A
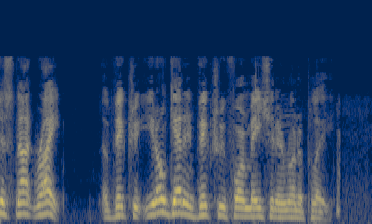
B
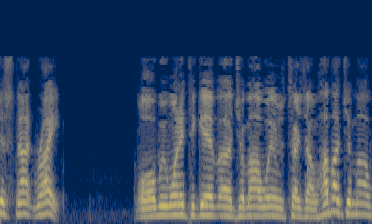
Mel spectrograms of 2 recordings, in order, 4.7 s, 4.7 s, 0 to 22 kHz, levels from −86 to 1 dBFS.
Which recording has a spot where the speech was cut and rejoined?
A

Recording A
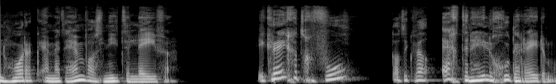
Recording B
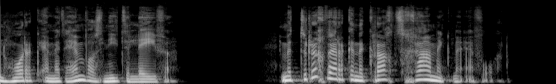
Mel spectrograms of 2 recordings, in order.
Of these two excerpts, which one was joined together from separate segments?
A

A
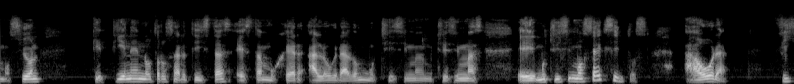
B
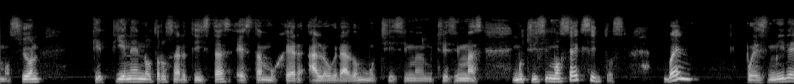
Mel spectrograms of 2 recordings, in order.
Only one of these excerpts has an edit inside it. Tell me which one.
B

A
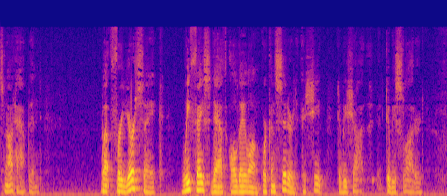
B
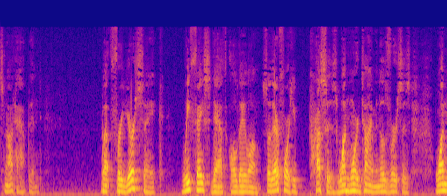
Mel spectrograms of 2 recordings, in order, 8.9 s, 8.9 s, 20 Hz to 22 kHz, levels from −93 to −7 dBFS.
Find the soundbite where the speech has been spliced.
B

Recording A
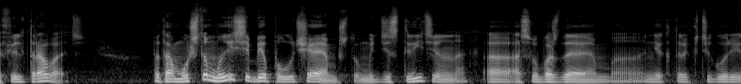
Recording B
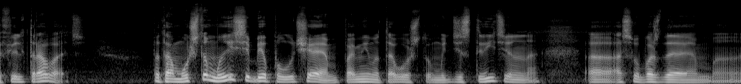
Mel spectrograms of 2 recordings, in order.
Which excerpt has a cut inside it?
A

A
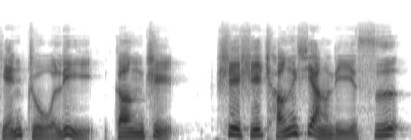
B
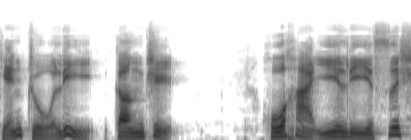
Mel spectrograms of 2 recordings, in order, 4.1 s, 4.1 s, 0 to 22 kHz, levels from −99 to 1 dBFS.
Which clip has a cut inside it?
A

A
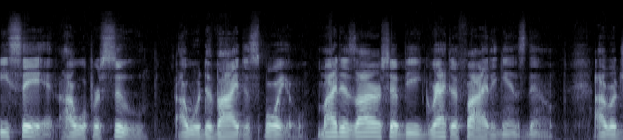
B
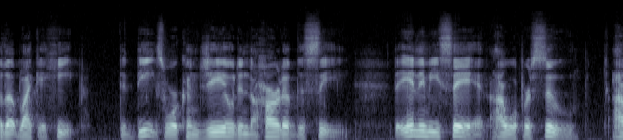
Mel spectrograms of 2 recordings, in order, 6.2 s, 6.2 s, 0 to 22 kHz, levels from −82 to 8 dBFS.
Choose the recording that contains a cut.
A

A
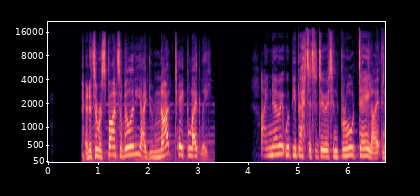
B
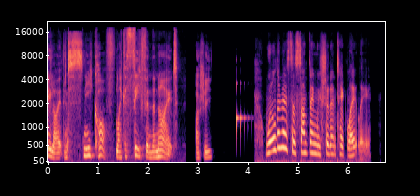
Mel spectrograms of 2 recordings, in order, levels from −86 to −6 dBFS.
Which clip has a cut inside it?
B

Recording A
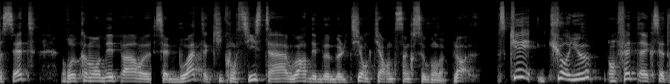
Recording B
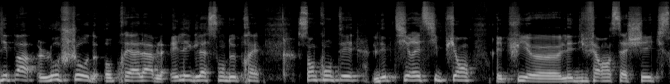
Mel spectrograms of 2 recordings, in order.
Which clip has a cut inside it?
A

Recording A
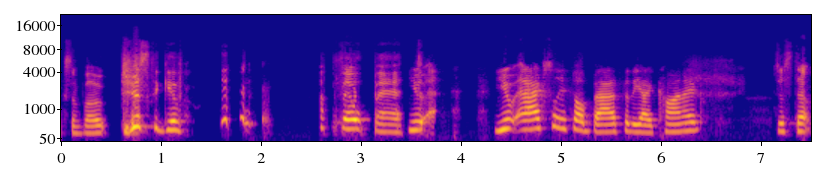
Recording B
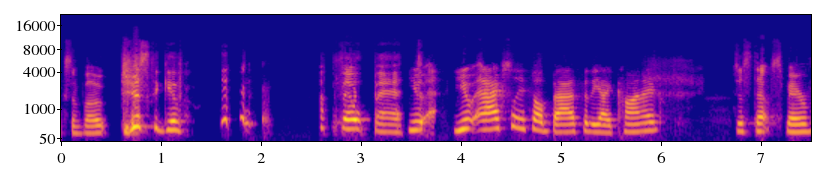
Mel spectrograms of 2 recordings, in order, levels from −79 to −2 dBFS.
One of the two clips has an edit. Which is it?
B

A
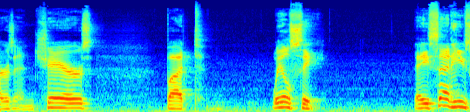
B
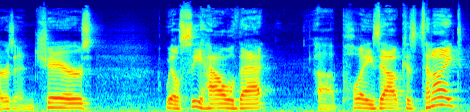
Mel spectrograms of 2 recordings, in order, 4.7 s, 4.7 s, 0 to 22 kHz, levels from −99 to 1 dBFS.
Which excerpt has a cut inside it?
B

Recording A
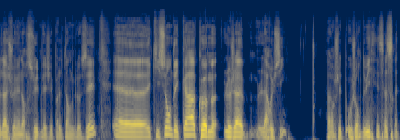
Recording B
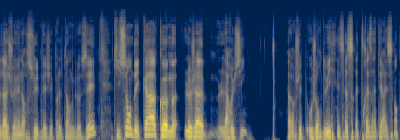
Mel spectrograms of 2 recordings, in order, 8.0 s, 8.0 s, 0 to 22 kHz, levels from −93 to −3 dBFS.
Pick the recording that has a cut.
B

